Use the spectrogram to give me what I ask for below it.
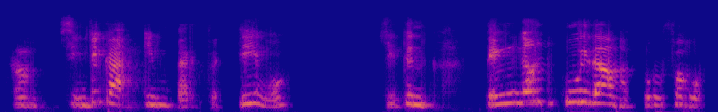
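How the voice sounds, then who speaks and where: A woman teaching a language lesson, patient, repeating words slowly and clearly. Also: sits high, fairly bright tone, dry recording, rough recording.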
